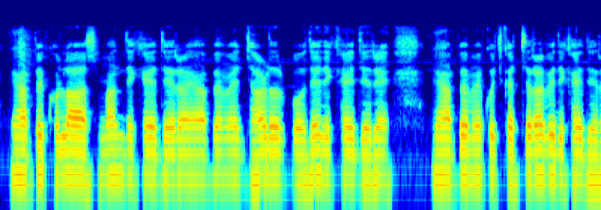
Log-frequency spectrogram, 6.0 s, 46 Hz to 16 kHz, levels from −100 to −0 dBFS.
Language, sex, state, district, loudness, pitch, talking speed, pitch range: Hindi, male, Chhattisgarh, Raigarh, -33 LUFS, 120 Hz, 280 wpm, 115-120 Hz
